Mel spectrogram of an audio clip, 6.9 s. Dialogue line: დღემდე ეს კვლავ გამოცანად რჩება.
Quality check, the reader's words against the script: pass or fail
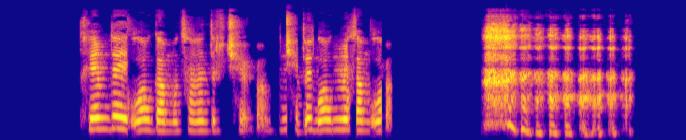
fail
